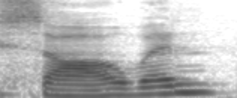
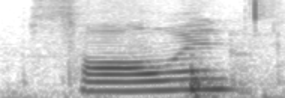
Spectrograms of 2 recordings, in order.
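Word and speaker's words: Samhain: i i n yeah I always thought it was pronounced samine and it's not what is it uh it's actually swin sawin or sa okay um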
